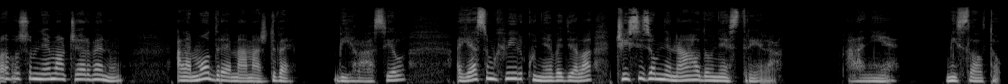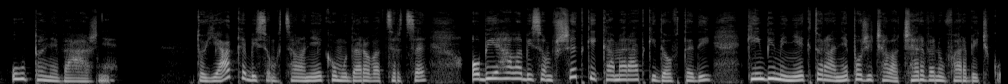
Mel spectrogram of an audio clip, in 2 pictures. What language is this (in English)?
Slovak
